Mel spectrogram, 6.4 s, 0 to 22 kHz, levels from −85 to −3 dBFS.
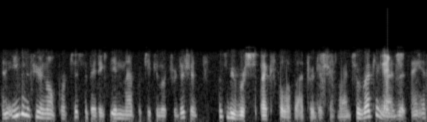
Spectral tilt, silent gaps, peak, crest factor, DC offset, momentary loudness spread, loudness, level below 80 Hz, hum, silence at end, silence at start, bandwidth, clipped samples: -4 dB/octave; none; -4 dBFS; 22 dB; under 0.1%; 11 LU; -26 LUFS; -56 dBFS; none; 0 s; 0.05 s; 4.6 kHz; under 0.1%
